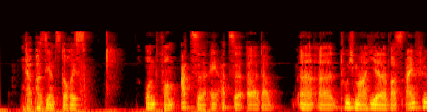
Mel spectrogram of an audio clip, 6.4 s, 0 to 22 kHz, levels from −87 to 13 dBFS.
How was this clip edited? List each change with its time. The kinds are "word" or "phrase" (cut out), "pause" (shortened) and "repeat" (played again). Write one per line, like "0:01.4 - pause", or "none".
none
